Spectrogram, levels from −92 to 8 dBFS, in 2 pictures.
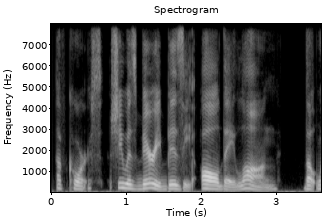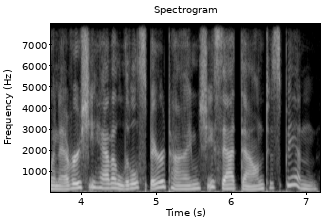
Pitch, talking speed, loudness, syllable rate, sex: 190 Hz, 185 wpm, -18 LUFS, 4.5 syllables/s, female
